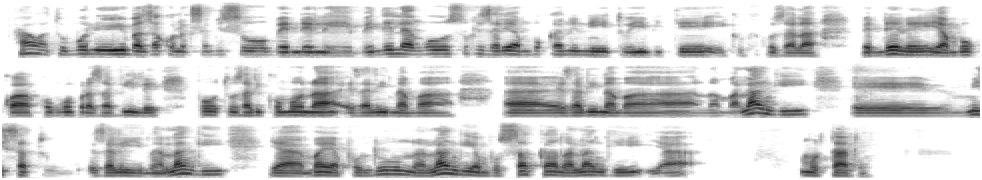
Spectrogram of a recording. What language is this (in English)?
Lingala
